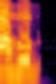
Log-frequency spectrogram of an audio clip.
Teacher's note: کو نہیں ہلانا، ساکن رکھنا ہے، نفسہ، ہوب، ہا پیش با، ہوب با ساکن ہے تو قلقلہ کریں گے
